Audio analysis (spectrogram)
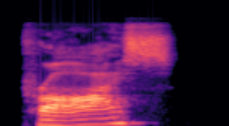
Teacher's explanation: you'll also hear a lot of rounding from many Cajun speakers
